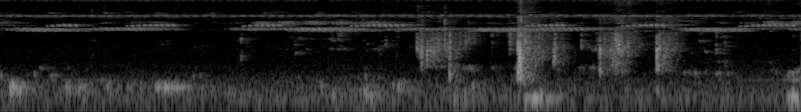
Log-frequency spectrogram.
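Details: Night crickets at a garden camping shelter by the forest keep up a thin, high continuous trill while clattering and scraping sounds from cooking break in near the end.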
